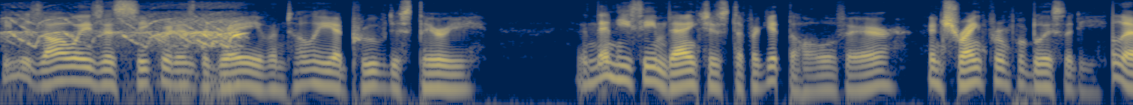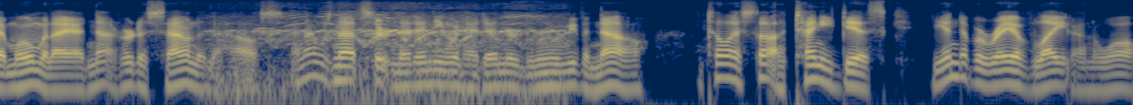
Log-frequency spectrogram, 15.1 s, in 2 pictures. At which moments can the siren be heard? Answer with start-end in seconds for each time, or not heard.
0.0-1.6, 8.8-11.4.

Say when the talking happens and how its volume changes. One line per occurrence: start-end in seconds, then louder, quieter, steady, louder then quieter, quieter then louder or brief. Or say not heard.
0.0-15.0 steady.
